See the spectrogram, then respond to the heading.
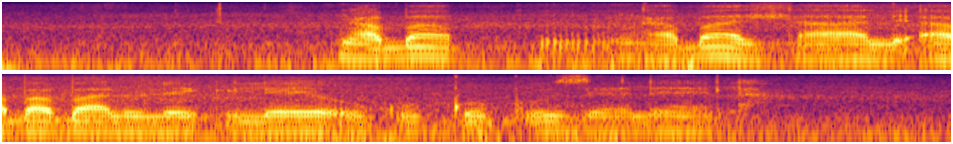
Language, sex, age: Xhosa, male, 20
